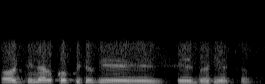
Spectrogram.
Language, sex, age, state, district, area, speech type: Odia, male, 18-30, Odisha, Malkangiri, urban, conversation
